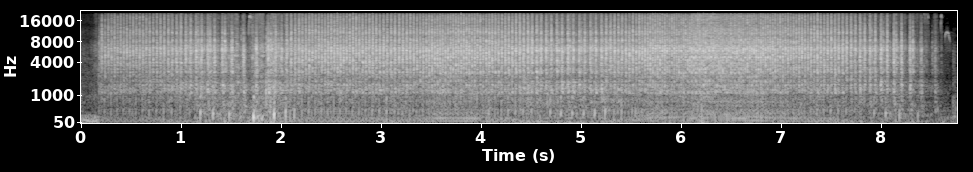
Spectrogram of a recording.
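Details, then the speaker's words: Carbureted Mitsubishi that was knocking, lacking power and backfiring into the carburettor: with the first cylinder disabled, it runs rough and clattering on the remaining cylinders but no longer pops back through the carb, so the fault is in cylinder one. "того выстрела нету понимаете да проблема вся ребята вот в этом первом сиреной"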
